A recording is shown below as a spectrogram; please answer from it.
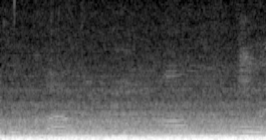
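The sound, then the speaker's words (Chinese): Inside an airplane cabin on a flight from Beijing to Sanya, a loud, steady low engine drone fills the space, with faint voices heard over it. “耳边这个声音是从北京飞往三亚的航班上面”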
